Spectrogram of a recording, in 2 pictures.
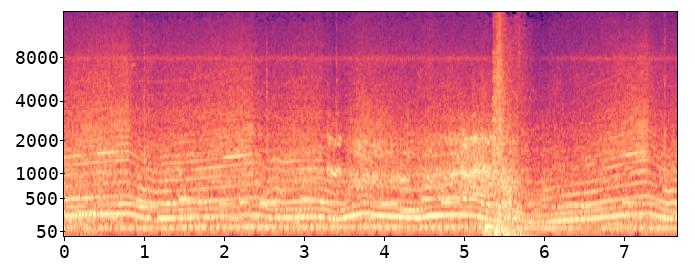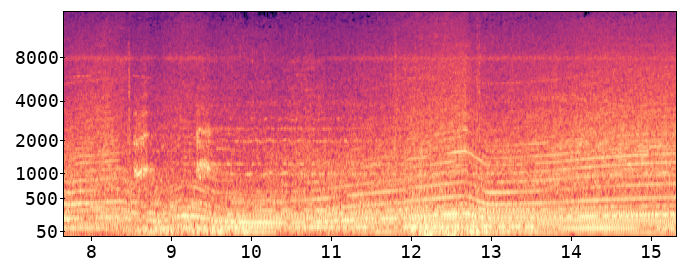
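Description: A sports car engine roars steadily, its pitch rising and falling as it speeds up and shifts gears.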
